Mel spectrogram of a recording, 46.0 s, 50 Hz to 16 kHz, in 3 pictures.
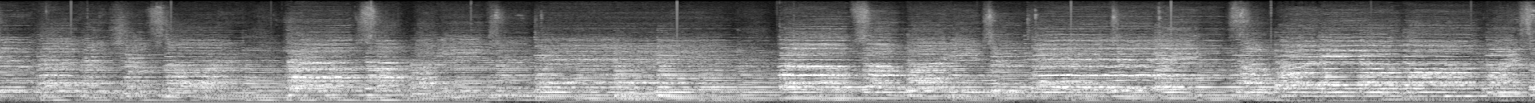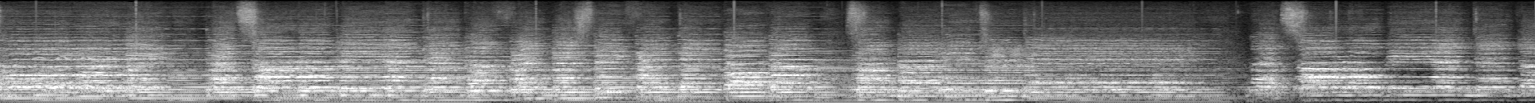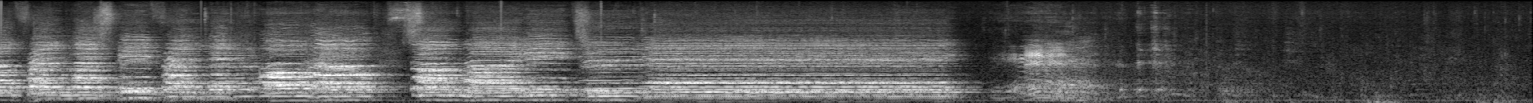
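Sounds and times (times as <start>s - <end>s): instrumental accompaniment: 0.0s - 40.3s
choir singing a hymn: 0.0s - 42.4s.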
